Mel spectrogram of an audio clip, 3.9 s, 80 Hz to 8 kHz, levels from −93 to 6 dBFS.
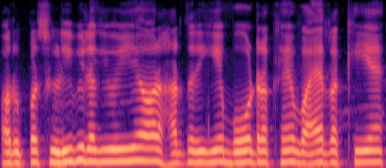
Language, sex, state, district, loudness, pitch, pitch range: Hindi, female, Bihar, Katihar, -13 LUFS, 195 Hz, 190-205 Hz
